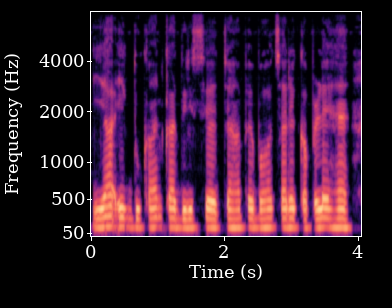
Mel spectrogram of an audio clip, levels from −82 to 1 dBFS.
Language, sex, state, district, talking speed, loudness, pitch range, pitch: Hindi, male, Jharkhand, Ranchi, 175 wpm, -15 LUFS, 120-125 Hz, 125 Hz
